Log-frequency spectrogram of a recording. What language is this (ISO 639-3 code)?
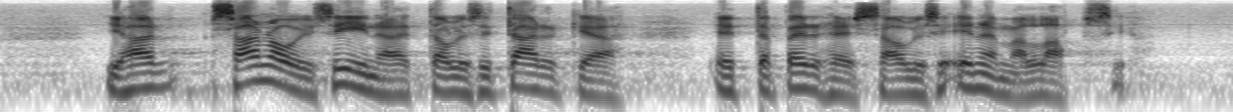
fin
